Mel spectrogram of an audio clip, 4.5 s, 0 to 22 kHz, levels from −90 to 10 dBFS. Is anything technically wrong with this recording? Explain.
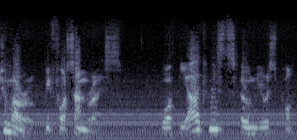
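Yes. At 3.76 s the speech has a DC step: the waveform's zero line jumps suddenly by about -41 dBFS, as happens when a converter recalibrates or an offset input is switched into the path. The offset then decays away the way a 20 Hz high-pass filter would pull it back. The step is heard as a brief low thump or click under the speech, which carries on unchanged.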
